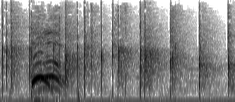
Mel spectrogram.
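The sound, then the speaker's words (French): The hosts clap their hands in applause in quick, fairly steady succession, about a dozen crisp claps from a small group, with a brief cheering voice near the start. “Franchement, on l'applaudit, on l'applaudit.”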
